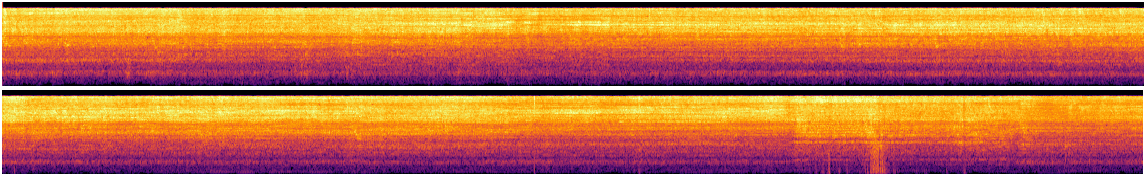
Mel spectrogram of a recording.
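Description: CNC plasma cutter torch cutting metal plate: the plasma arc gives a loud, steady hiss. Near the end there is a brief, louder burst.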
